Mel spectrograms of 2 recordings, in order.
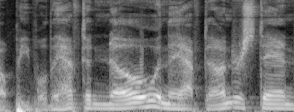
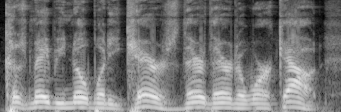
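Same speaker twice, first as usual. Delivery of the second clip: mock critic; 5 semitones higher, 8 dB louder than usual. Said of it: "they'll be like".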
